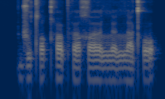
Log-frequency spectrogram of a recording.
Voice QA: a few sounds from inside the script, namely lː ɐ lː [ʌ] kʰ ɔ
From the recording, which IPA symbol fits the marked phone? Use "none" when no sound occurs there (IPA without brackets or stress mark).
a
